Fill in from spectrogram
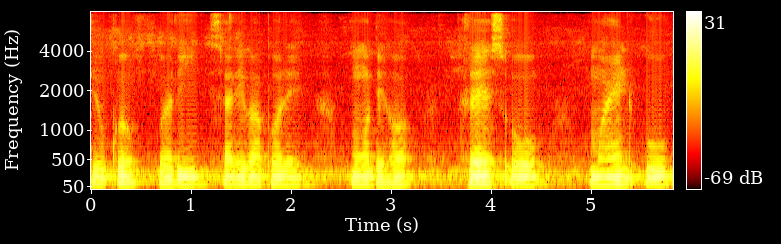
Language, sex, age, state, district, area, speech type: Odia, male, 18-30, Odisha, Nuapada, urban, spontaneous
